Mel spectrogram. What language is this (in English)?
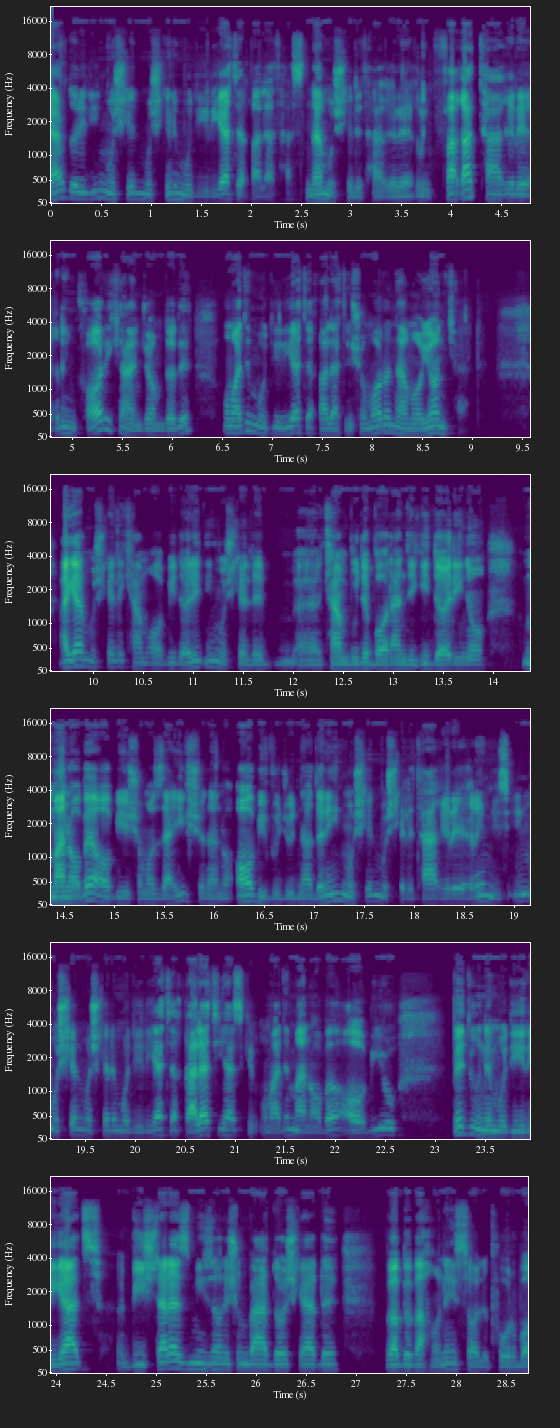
Persian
